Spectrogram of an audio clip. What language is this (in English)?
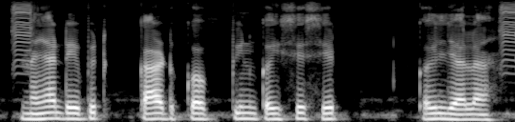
Bhojpuri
